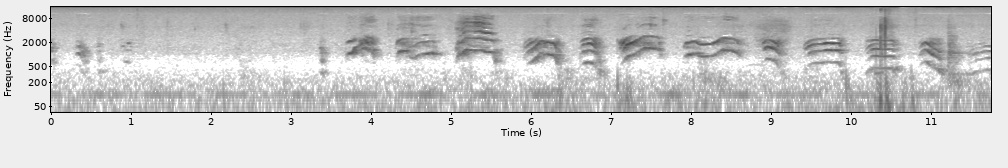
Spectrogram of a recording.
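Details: Dogo Argentino puppies at a breeding kennel, during a relaxation technique: quiet at first, then a fast run of short, wavering whimpers and squeaky whines about once a second, with a steady low hum throughout.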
